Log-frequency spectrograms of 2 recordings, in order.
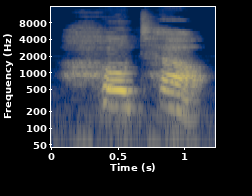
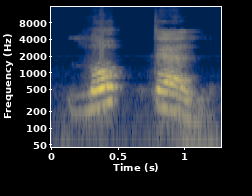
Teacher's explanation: French speakers skip the American H sound altogether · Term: no H sound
